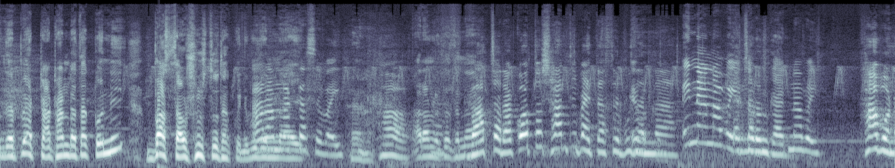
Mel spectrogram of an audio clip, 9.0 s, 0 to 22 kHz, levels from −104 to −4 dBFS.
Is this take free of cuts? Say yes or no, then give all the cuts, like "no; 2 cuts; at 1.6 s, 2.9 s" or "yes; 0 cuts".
yes; 0 cuts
